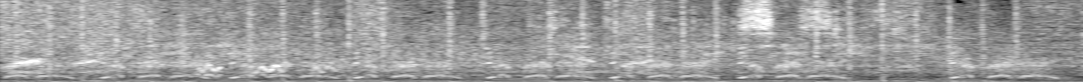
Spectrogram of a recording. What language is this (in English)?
English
